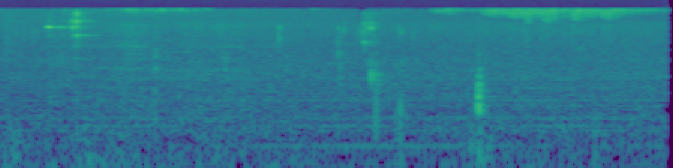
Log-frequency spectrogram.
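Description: Faint chewing of a mouthful of baked salmon in a quiet room, with a few small clicks, the clearest a little after three seconds in.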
